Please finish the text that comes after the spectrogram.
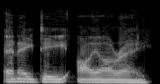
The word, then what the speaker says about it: Nadira: or Nadira Nadira how's that spell how you pronounce it n a d i r a n a d i r a yeah that's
